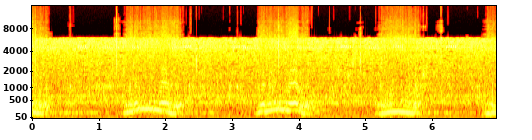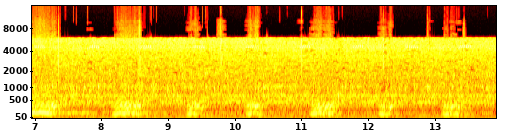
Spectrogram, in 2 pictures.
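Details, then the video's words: Lions roaring at Elephant Plains during a night fight on July 9, 2010, around 2:11am: a series of deep, moaning roars rising and falling, spaced about two seconds apart and fading into shorter grunts, over steady background hiss. "Lions Fighting - Sounds at Elephant Plains"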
